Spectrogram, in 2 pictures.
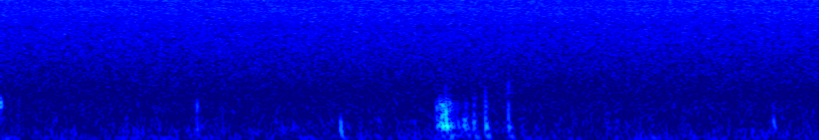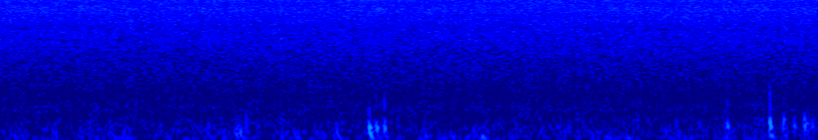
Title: My growling tummy #hunger #stomach #growling #hungry #emptystomach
